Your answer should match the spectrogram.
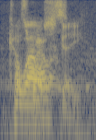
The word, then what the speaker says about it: Kowalski: Kowalski.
